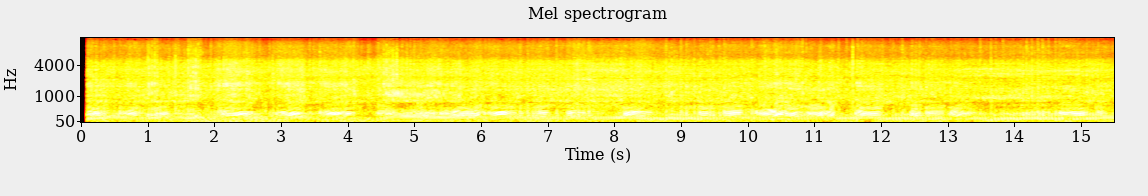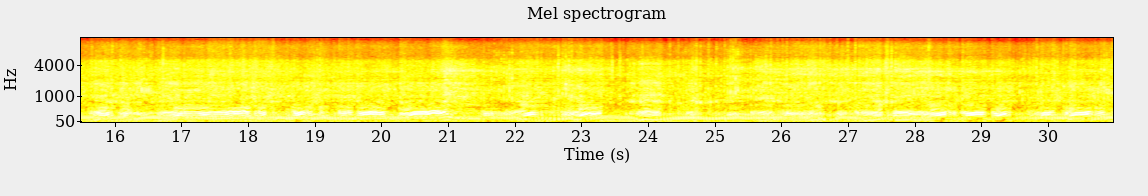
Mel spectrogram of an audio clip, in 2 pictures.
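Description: Dirt bike engine running under constantly changing throttle, its pitch rising and falling as it picks over a rocky trail, with frequent knocks and clatter from the bike.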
